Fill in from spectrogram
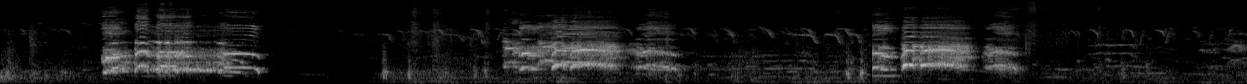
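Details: Three crows from F3-generation red junglefowl, each a rough, multi-part phrase of over a second, spaced about four seconds apart. Faint chirping of small birds fills the pauses.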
